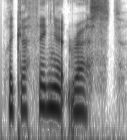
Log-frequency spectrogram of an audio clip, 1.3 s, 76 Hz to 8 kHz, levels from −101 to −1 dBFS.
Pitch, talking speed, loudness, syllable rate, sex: 210 Hz, 235 wpm, -19 LUFS, 4.6 syllables/s, female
